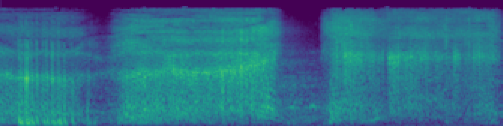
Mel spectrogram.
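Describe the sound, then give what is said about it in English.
A voice imitates a sick child's heavy, labored breathing: a long raspy wheezing inhale, a brief pause, then a second harsh, drawn-out breath, both loud and noisy with no words. “She's breathing like a really long bong hit.”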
